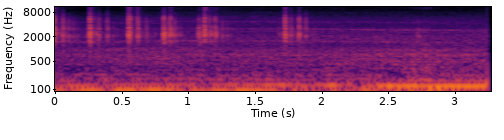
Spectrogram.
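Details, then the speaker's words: Vespa with the engine running: irregular sharp metallic ticks, about three a second, over a low hum. A worn or local (non-original, thinner) kickstart part lets the kick gear rattle against the gears; the noise stops when the kickstart is pressed upward. "Nah, pas waktu mau hidup, pas waktu hidup, nah lagi hidup mesinnya, nah akan terjadi seperti ini. Bunyi ngeleter, ya."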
